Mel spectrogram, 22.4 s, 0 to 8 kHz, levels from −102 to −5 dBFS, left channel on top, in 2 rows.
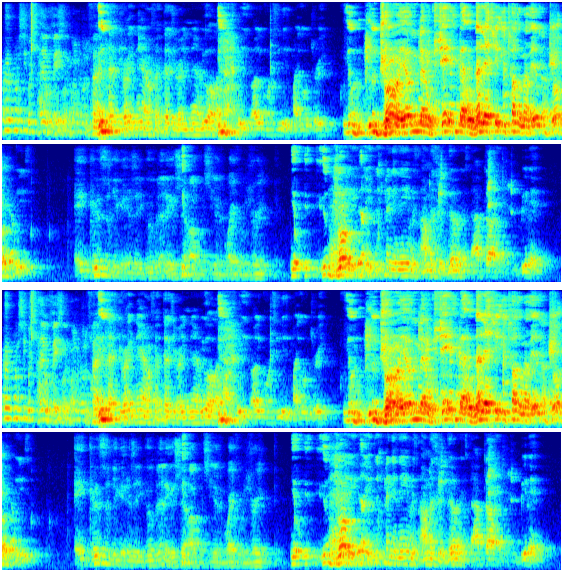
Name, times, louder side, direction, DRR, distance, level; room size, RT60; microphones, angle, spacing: voice 1, 0.0-2.2 8.3-9.4 10.9-11.3 12.6-16.4, right 2 dB, 50° right, 0 dB, 1.0 m, -39 dB
voice 2, 1.8-6.4 6.9-7.1 10.5-11.2 11.4-11.7 17.7-21.9, equal, 80° right, -2 dB, 1.4 m, -35 dB
voice 3, 6.8-11.2 13.0-13.1 17.0-18.1, left 1 dB, 15° left, 3 dB, 0.4 m, -19 dB
4.0 x 3.5 x 3.6 m, 0.85 s
head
